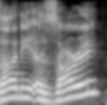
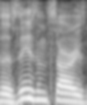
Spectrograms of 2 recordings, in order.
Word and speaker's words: Aziz Ansari: gonna discuss how do you say it as Anya's Ari Wow that's horribly not even close Aziz Ansari's new stand-up special right now and that's gonna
